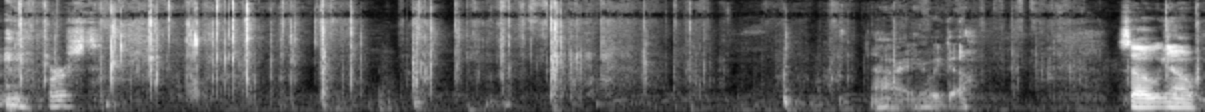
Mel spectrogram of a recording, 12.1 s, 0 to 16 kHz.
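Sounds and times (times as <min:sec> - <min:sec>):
plastic wrapping crinkling and tearing: 0:00.0 - 0:07.3.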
